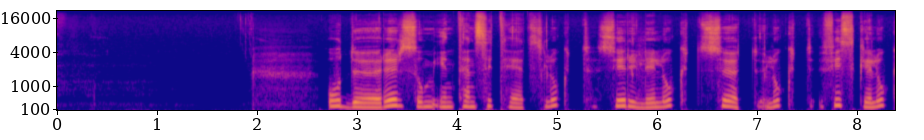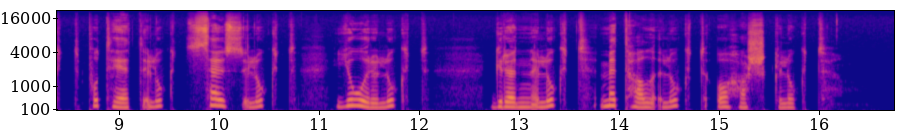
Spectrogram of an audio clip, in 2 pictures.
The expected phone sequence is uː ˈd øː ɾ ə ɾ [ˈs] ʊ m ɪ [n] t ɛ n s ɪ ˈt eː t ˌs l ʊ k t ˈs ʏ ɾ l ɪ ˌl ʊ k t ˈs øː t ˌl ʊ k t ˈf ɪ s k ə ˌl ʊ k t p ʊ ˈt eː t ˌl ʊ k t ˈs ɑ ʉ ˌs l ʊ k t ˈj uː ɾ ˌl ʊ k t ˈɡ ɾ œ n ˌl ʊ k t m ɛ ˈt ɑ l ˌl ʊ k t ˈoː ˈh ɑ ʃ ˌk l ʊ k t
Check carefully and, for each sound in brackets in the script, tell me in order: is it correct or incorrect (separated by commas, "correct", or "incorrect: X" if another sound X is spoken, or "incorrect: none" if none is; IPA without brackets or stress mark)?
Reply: correct, correct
